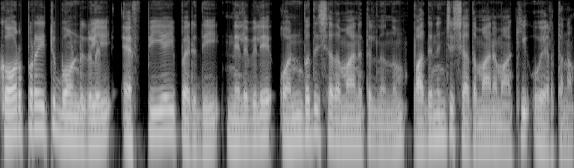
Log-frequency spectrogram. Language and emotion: Malayalam, neutral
